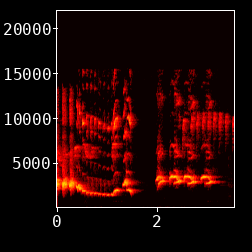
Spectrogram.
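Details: White-rumped shama song, with loud descending slurred whistles, a short pause, then a sustained high warbling phrase with rapid trills.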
